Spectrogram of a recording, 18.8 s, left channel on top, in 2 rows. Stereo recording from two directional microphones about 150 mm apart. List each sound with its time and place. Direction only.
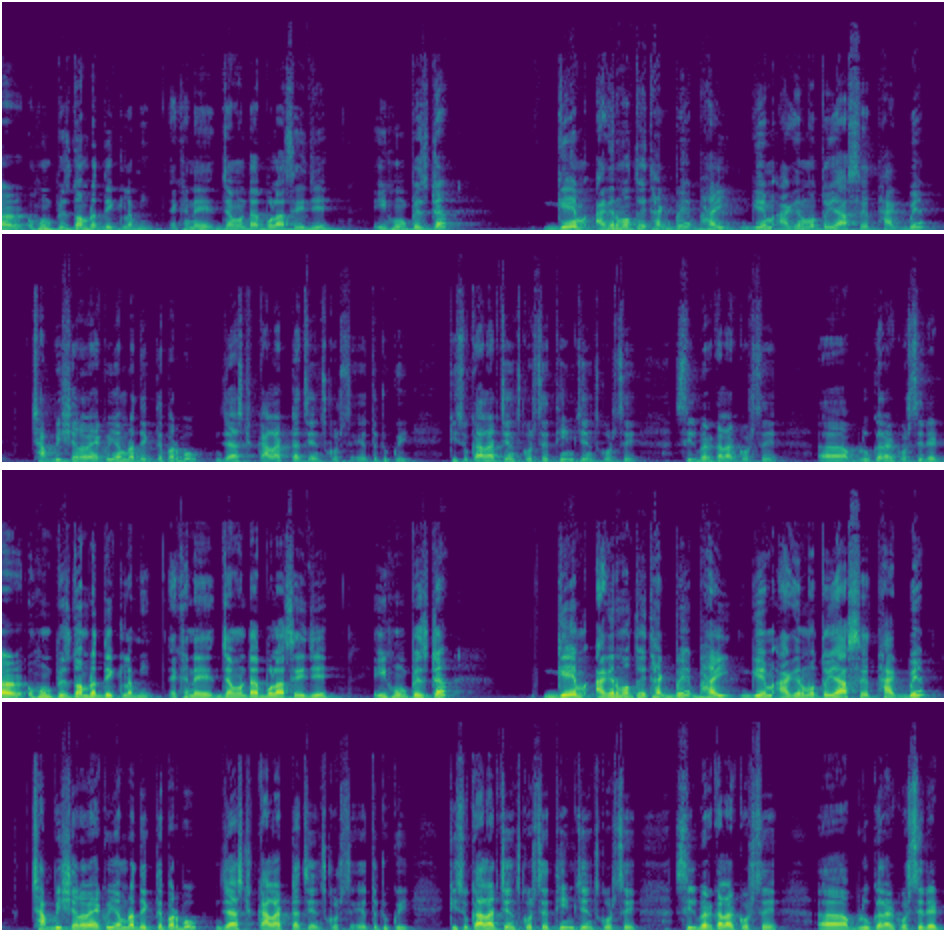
0.5 s a woman's voice: 30° right (ahead or behind)
12.4 s speech: 20° right (ahead or behind); by 18.8 s 35° right (ahead or behind)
